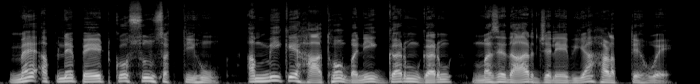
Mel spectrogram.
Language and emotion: Urdu, neutral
